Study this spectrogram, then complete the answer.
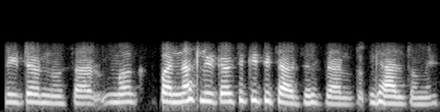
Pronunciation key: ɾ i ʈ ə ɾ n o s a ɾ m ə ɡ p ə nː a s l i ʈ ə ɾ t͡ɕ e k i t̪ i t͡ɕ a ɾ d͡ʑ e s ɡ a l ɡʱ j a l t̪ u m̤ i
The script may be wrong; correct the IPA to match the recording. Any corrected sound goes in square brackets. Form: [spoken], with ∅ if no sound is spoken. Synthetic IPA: [l] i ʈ ə ɾ n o s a ɾ m ə ɡ p ə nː a s l i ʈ ə ɾ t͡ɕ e k i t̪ i t͡ɕ a ɾ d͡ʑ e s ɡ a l ɡʱ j a l t̪ u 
